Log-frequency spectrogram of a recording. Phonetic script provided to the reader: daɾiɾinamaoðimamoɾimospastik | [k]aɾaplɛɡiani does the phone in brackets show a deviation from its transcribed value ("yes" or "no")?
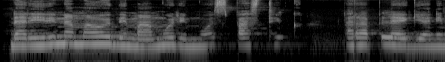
yes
